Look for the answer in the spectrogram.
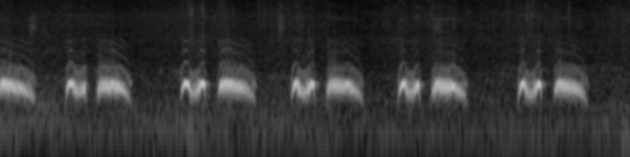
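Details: Decoy spotted dove used in trapping, cooing to attract wild doves on a windy day. Six steady phrases pair a short double coo with a longer falling coo, repeated roughly once per second.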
